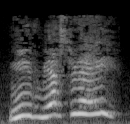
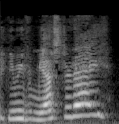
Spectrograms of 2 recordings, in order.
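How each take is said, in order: First: YESTERDAY asked much higher, incredulous; mock disbelief at yesterday. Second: Said in the usual way. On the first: Shown as a demonstration. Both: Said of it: "repeated with bigger pitch".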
